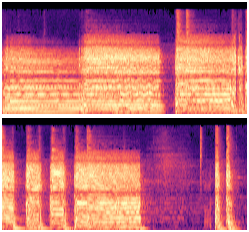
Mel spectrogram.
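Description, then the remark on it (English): Loud, heavily effected electric guitar sustains thick distorted chords with a wavering, chorus-like shimmer, broken by abrupt stops and choppy stabs, then drops to a faint hiss before two final bursts. “Let's play some guitars, shall we?”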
